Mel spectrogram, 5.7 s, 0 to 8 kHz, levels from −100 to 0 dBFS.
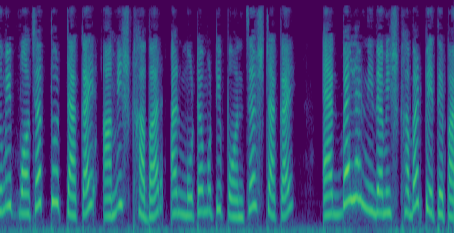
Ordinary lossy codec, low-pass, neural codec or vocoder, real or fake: MP3, 48 kbps; 7.2 kHz; codec, 16 kHz, 16 kbps, FunCodec, trained on LibriTTS, 50 frames a second; fake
